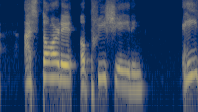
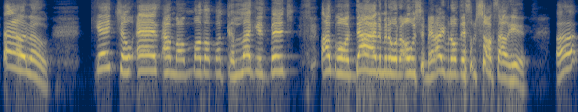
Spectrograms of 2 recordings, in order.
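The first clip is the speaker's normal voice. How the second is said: loud, emphatic comic yelling; hammed-up outrage, belting it out; mock-furious refusal; 3 semitones higher, 7 dB louder than usual. Man guarding luggage among sharks, loud mock fury. Acted refusal on the sinking ship.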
